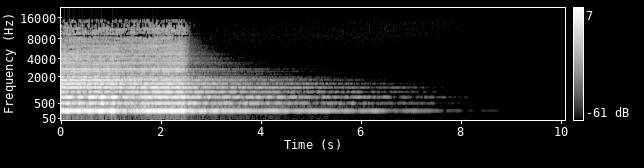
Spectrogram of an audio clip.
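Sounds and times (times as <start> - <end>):
strings: 0.0 - 5.8.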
